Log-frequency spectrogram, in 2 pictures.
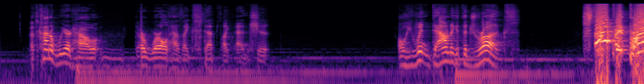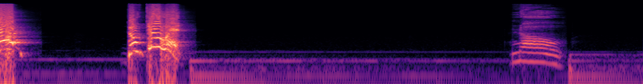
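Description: A young man talks and exclaims loudly into a close microphone.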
